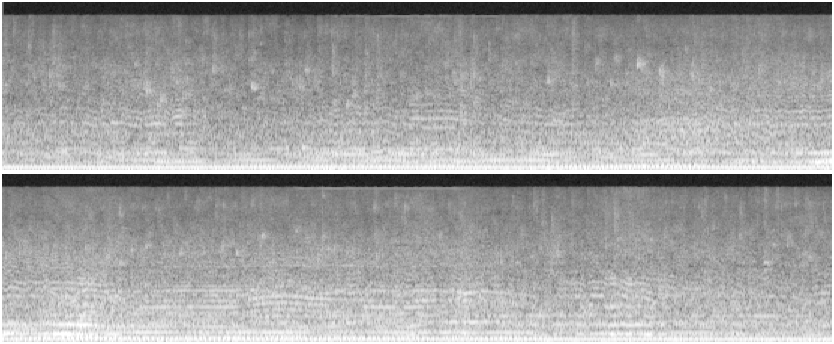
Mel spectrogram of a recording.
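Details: Bees captured outdoors in stereo with an x/y microphone: overlapping droning buzzes from several insects, wavering in pitch and peaking around the middle, over a constant low hum.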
